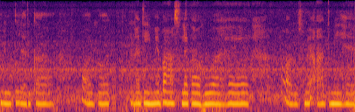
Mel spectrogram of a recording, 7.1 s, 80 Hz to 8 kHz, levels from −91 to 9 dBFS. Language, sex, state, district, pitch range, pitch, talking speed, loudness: Hindi, female, Bihar, Katihar, 235-250 Hz, 240 Hz, 125 wpm, -15 LUFS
